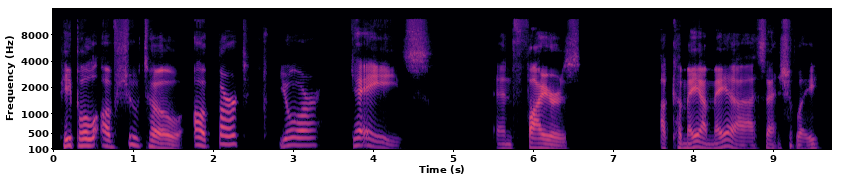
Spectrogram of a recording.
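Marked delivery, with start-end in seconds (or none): 0.1-4.7 very high, drawn-out, booming voice. Speaker voicing a character calling out to the people of shuto, booming voice. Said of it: "He calls out in a booming voice, like a mage's decree".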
